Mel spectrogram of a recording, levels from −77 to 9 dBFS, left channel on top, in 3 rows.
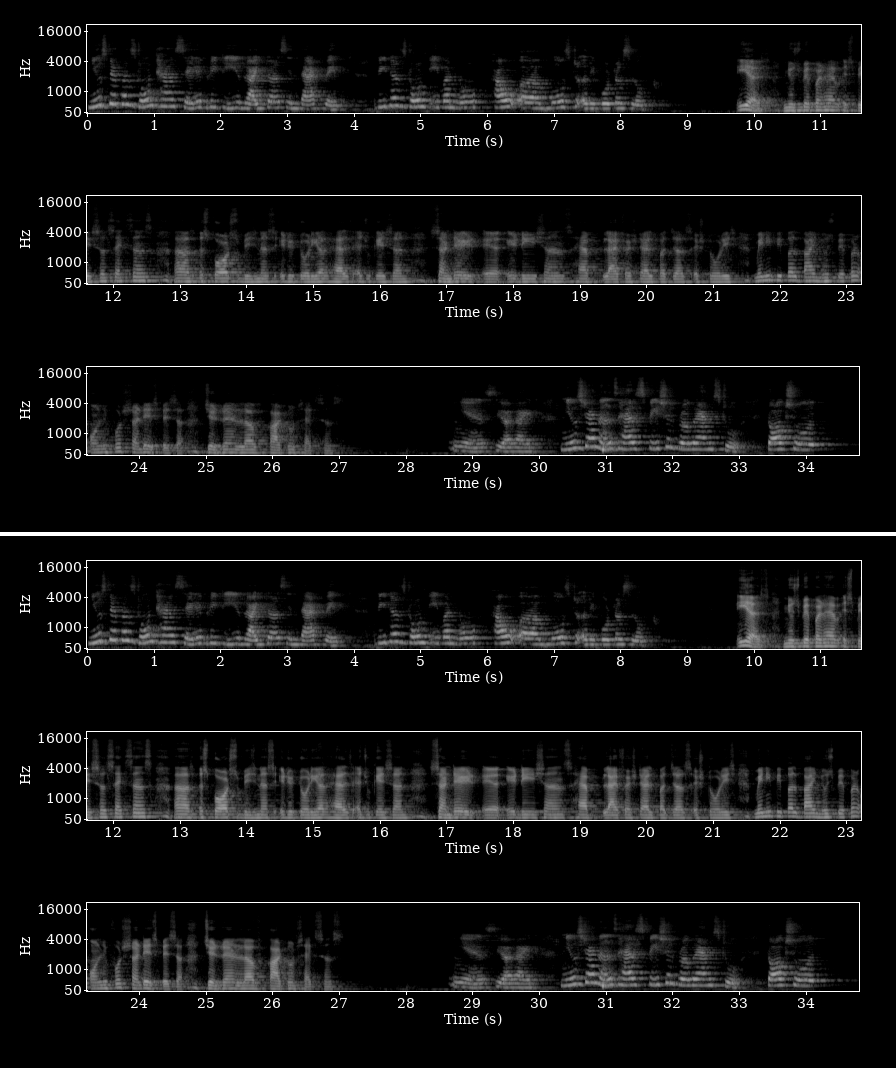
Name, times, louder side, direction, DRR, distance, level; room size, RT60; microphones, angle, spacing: voice 1, 0.0-8.4 28.6-34.1, right 1 dB, 5° right, 8 dB, 0.5 m, -34 dB
voice 2, 9.7-27.0, right 3 dB, 40° right, 13 dB, 0.9 m, -33 dB
16.0 x 11.0 x 5.9 m, 1.0 s
head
